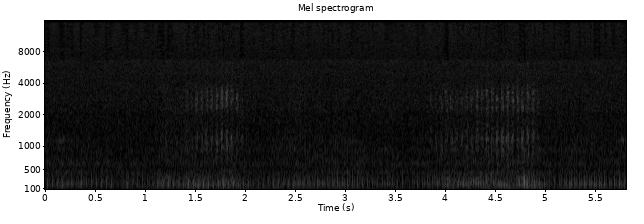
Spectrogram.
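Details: Black cat snoring while asleep: soft, fluttering, purr-like rumble swelling with each slow breath; gentle snoring.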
